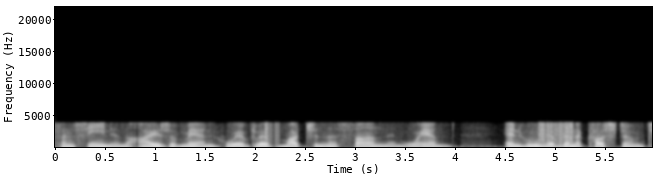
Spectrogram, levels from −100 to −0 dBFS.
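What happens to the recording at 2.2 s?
A brief burst of sharp ticks and crackle from 2.10 to 2.24 s: bit errors on the digital phone line, where flipped bits each corrupt single samples.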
